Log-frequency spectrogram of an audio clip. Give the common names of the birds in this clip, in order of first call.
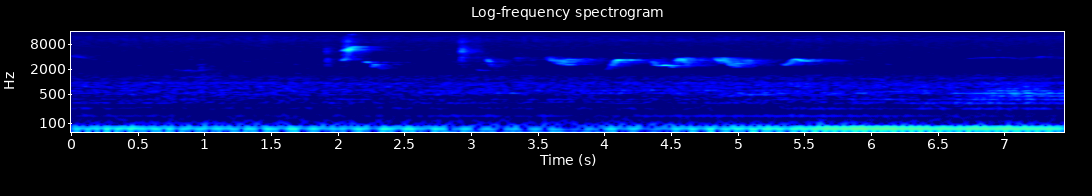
Gray Catbird, Eastern Wood-Pewee, Scarlet Tanager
